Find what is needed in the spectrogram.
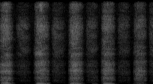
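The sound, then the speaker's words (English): Heavy breathing heard at a power plant outside Austin: faint, strongly rhythmic breaths, about five harsh, loud ones with softer breaths between them, in an even cycle. “They just heard this heavy breathing.”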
